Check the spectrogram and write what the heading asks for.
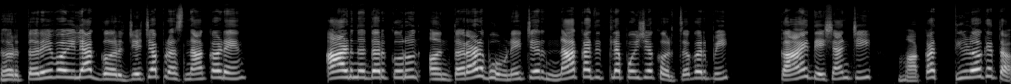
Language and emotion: Goan Konkani, angry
